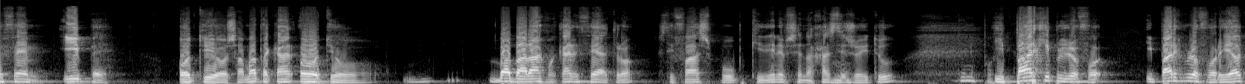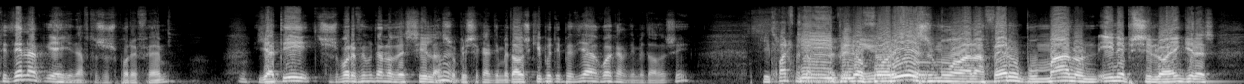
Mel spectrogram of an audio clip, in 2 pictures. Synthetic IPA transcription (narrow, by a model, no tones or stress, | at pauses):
efe̞mipe̞ | o̞t̪io̞sɐmɐt̪ɐkɐnot̪io̞ | bɐbɐɾɐɣmɐkɐniθe̞ɐt̪ɾo̞ | st̪ifɐsi̥pucinðine̞fse̞nɐxɐsist̪izo̞it̪u | ipɐɾçipliɾofo | ipɐɾçipliɾo̞fo̞ɾiɐo̞t̪iðe̞ne̞ʝine̞ɐft̪o̞st̪ospoɾe̞fe̞m | ʝɐt̪ist̪o̞spo̞ɾe̞fe̞mit̪ɐno̞ðe̞silɐst̪sso̞piose̞kɐnit̪ime̞t̪ɐðo̞si̥ceipeot̪ipe̞ðʝɐeɣo̞e̞kɐnɐt̪ime̞t̪ɐðo̞si | eipliɾo̞fo̞ɾie̞zmuɐnɐfe̞ɾunpumɐlo̞nine̞psilo̞e̞ɲɟeɾe̞s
